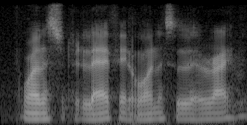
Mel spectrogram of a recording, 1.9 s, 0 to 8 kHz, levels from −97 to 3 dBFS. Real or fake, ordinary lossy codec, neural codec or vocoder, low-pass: fake; none; codec, 16 kHz, 0.8 kbps, ZipCodec; 7.2 kHz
